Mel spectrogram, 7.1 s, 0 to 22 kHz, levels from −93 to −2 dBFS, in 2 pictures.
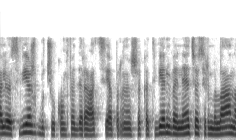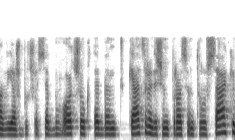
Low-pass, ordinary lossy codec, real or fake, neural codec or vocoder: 7.2 kHz; MP3, 48 kbps; real; none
